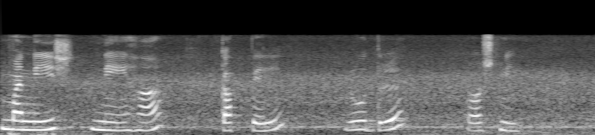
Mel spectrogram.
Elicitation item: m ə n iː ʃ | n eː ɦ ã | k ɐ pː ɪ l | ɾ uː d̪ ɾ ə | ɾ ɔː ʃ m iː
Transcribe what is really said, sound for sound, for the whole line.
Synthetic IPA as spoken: m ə n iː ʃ | n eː ɦ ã | k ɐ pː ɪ l | ɾ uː d̪ ɾ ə | ɾ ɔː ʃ n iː

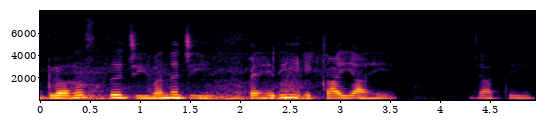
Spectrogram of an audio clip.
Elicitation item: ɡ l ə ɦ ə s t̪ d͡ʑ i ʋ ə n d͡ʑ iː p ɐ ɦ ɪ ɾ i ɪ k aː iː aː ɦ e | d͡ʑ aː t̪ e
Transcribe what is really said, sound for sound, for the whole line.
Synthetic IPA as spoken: ɡ ɾ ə ɦ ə s t̪ d͡ʑ iː ʋ ə n d͡ʑ iː p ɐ ɦ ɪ ɾ i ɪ k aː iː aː ɦ e | d͡ʑ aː t̪ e

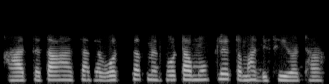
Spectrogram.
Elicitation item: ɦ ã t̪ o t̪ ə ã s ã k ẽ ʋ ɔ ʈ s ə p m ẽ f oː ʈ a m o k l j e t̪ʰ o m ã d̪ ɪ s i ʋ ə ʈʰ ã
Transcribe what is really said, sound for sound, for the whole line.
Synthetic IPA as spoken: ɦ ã t̪ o t̪ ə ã s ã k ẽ ʋ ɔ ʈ s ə p m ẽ f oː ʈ a m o k l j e t̪ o m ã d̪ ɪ s i ʋ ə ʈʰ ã

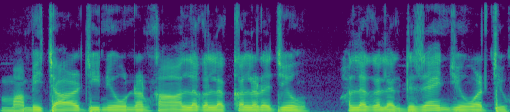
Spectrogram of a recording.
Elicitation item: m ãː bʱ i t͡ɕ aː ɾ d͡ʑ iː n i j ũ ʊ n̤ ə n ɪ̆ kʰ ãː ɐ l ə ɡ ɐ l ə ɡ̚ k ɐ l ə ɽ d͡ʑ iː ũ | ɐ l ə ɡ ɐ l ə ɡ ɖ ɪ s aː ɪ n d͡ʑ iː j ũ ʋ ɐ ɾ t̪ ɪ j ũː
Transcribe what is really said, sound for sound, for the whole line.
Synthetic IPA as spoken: m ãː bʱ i t͡ɕ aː ɾ d͡ʑ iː n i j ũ ʊ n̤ ə n ɪ̆ kʰ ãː ɐ l ə ɡ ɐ l ə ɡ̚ k ɐ l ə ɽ d͡ʑ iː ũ | ɐ l ə ɡ ɐ l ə ɡ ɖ ɪ z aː ɪ n d͡ʑ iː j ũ ʋ ɐ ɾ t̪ i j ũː

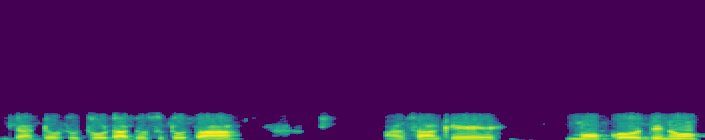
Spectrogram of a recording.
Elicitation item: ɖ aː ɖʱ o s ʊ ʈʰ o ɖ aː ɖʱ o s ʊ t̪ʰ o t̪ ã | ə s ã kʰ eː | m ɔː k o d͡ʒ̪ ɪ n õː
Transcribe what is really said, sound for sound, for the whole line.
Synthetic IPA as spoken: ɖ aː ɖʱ o s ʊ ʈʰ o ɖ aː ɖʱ o s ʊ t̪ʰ o t̪ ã | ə s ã kʰ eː | m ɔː k o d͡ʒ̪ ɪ n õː

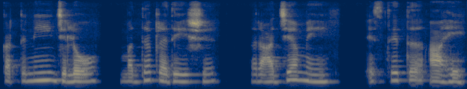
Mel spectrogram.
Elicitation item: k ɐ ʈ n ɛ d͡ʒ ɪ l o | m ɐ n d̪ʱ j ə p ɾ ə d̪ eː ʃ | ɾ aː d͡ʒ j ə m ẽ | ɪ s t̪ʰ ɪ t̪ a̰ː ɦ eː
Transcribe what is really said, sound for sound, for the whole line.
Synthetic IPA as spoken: k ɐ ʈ n i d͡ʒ ɪ l o | m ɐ d̪ʱ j ə p ɾ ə d̪ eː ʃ | ɾ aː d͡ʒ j ə m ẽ | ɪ s t̪ʰ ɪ t̪ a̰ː ɦ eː

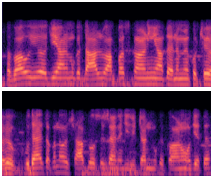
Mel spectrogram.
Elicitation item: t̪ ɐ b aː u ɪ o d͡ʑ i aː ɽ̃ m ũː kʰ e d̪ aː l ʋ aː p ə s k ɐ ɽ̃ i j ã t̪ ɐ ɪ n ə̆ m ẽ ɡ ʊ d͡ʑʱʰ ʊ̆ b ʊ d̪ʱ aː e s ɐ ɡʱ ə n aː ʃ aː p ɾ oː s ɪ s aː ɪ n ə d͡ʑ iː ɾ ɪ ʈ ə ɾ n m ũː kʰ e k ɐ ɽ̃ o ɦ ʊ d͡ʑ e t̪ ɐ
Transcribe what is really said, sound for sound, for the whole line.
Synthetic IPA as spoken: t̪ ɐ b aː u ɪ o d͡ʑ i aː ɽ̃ m ũː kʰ e d̪ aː l ʋ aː p ə s k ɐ ɽ̃ i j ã t̪ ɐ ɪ n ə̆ m ẽ k ʊ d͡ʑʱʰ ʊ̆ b ʊ d̪ʱ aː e s ɐ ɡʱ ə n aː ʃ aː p ɾ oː s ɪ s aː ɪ n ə d͡ʑ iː ɾ ɪ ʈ ə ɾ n m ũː kʰ e k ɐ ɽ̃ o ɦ ʊ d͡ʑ e t̪ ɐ

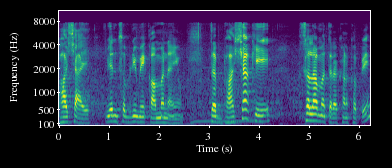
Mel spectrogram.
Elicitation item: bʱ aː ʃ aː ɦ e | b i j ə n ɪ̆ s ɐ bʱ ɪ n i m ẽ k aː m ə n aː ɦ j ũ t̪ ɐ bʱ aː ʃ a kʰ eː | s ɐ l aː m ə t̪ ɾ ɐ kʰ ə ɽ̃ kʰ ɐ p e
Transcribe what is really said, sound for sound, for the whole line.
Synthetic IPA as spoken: bʱ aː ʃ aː ɦ e | ɓ i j ə n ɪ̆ s ɐ bʱ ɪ n i m ẽ k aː m ə n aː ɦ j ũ t̪ ɐ bʱ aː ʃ a kʰ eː | s ɐ l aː m ə t̪ ɾ ɐ kʰ ə ɽ̃ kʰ ɐ p e

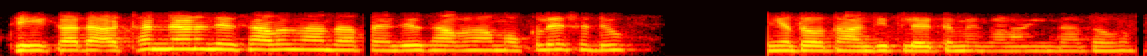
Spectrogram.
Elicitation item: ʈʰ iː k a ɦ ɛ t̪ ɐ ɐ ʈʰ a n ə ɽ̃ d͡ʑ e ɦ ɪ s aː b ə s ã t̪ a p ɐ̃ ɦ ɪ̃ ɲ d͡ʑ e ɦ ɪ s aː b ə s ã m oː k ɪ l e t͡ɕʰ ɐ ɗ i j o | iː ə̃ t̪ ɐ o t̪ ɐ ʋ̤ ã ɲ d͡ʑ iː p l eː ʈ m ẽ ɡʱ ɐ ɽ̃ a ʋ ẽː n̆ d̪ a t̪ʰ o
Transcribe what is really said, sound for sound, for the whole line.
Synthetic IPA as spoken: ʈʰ iː k a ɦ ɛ t̪ ɐ ɐ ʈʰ ə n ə ɽ̃ d͡ʑ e ɦ ɪ s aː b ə s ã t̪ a p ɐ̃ ɦ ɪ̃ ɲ d͡ʑ e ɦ ɪ s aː b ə s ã m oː k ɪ l e t͡ɕʰ ɐ ɗ i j o | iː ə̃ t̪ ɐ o t̪ ɐ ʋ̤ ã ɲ d͡ʑ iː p l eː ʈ m ẽ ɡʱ ɐ ɽ̃ a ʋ ĩː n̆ d̪ a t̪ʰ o

